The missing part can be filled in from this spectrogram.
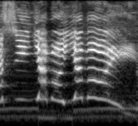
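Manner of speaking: very high, loud shout; hurried calling out. Acted. Racer answers friends waiting at the race, eager shout. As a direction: yell that you're on the way.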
